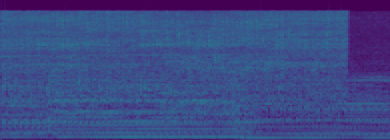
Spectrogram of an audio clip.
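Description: Background music over the steady running of a pole hedge trimmer cutting a hedge.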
